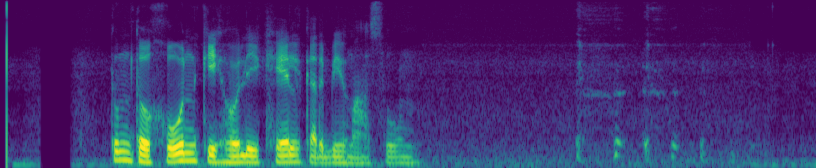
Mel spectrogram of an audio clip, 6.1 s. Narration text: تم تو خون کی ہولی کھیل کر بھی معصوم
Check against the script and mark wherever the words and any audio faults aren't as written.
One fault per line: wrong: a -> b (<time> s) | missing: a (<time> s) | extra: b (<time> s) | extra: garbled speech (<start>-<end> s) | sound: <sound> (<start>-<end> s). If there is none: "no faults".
sound: cough (4.3-5.6 s)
